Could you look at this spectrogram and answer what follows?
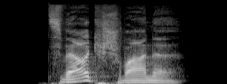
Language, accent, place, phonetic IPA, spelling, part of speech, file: German, Germany, Berlin, [ˈt͡svɛʁkˌʃvaːnə], Zwergschwane, noun, De-Zwergschwane.ogg
- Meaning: dative of Zwergschwan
